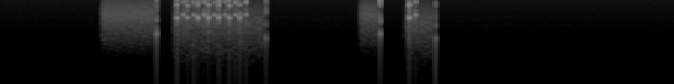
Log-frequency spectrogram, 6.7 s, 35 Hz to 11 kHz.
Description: Pulse dialling, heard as a rotary dial, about 10 pulses a second. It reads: 7 1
